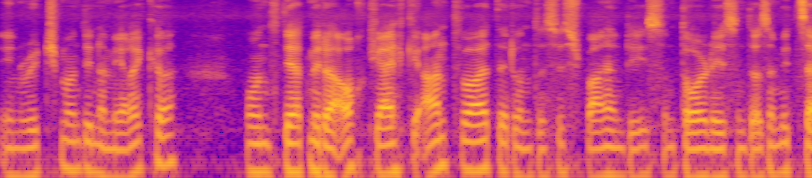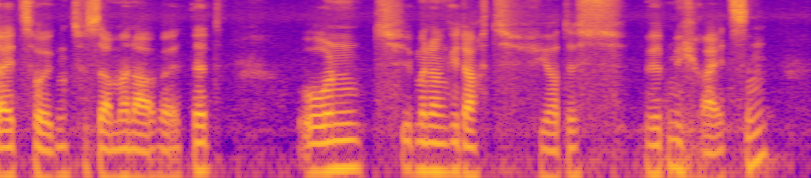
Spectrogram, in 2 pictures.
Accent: Rottenmann, Styria, Austria; Das ist bei uns in Rottenmann in der Obersteiermark.

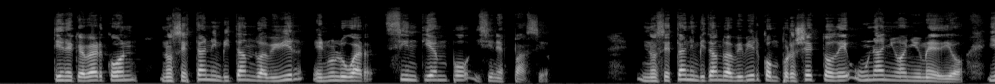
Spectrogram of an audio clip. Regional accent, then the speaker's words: Buenos Aires, Argentina; Yo soy de la Paternal y quiero que Buenos Paternal sea vivible

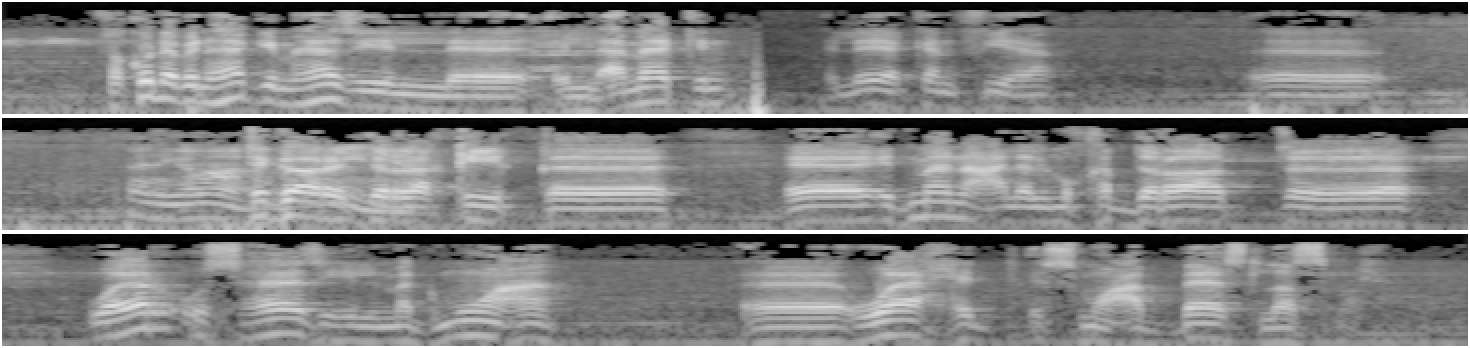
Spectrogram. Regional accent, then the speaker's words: Sayyida Zeinab, Cairo Governorate, Egypt; born there; أنا من مواليد السيدة زينب

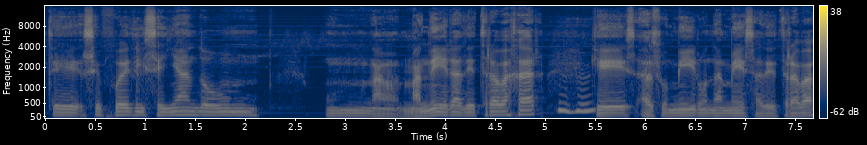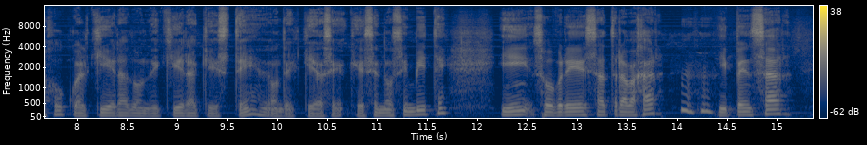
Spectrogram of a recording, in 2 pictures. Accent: Xalapa, Veracruz, Mexico; ahora, recién vuelvo a mi terruño, a Jalapa. Aquí nací. Aquí nací, aquí crecí, aquí me hice biólogo, y aquí me deshice y me hice artista.

